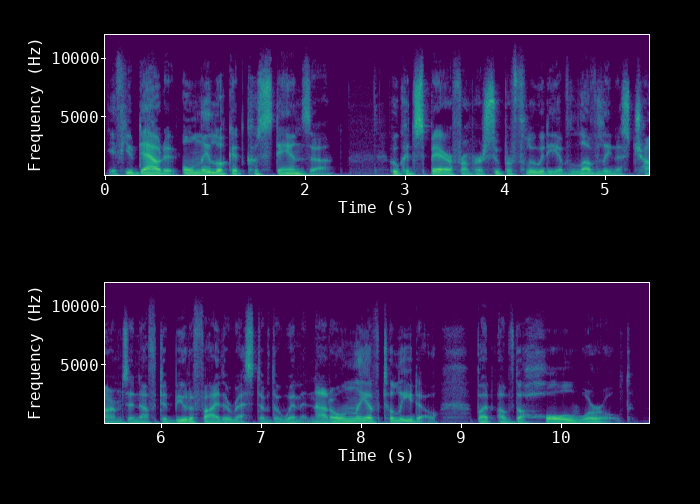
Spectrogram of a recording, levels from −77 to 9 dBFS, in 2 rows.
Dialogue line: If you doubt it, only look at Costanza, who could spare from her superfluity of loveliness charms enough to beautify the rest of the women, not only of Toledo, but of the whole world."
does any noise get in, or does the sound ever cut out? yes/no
no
